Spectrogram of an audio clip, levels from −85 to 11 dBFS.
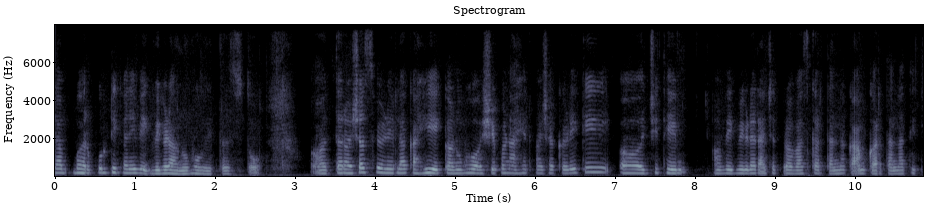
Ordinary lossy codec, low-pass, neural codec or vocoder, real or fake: none; none; none; real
